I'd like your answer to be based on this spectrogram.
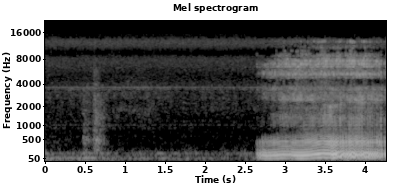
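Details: Sleeping Dogue de Bordeaux dog in a quiet room gives a loud, low, rumbling snore; snoring.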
